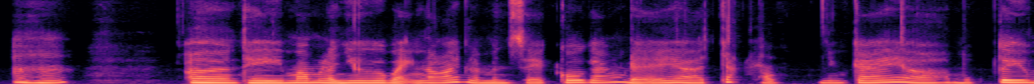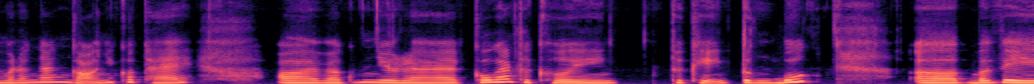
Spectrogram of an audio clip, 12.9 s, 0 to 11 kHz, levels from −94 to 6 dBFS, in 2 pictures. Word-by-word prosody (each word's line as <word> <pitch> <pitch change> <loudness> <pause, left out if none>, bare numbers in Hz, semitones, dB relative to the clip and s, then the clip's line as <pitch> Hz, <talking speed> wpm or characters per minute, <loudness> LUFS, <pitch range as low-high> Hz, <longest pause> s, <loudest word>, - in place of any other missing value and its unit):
Ừm 280 -2 +1
hứm, 240 +2 -1 0.7
ờ, 260 - +3 0.3
thì 230 -2 +3
mong 255 +2 +1
là 245 -3 +2
như 240 +2 +2
bạn 225 0 -1
nói 250 +5 -1
là 260 - -1
mình 215 -1 -3
sẽ 220 +1 -3
cố 270 -1 +2
gắng 275 +2 -3
để, 230 0 0
à, 250 -3 0
chắt 315 -1 -4
lọc - - -5 0.2
những 235 -1 -7
cái, 265 +5 0
à, 240 -5 -1
mục 220 -2 -6
tiêu 275 -1 +4
mà 230 -3 -1
nó 240 - -3
ngắn 295 +3 -2
gọn 285 - 0
nhất 275 - -6
có 315 - -3
thể, 220 +4 -2 0.5
ờ, 245 0 +2
và 230 -1 +1
cũng 275 +5 -5
như 265 -2 +2
là 225 -1 0
cố 290 - +3
gắng 335 +4 +3
thực 280 -3 -2
khiện 215 -2 +1 0.5
thực 255 -1 -3
hiện 220 -4 -1
từng 225 -1 0
bước, 380 +7 +4 0.5
ờ, 245 -1 +4
bởi 235 +2 +2
vì 255 -2 +6
245 Hz, 215 wpm, -20 LUFS, 230-270 Hz, 0.7 s, vì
